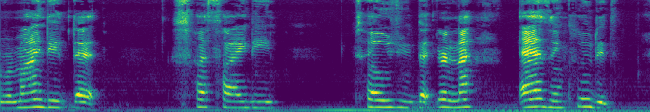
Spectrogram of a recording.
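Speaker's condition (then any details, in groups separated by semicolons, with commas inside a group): Cerebral palsy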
